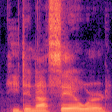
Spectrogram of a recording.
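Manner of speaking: ordinary delivery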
